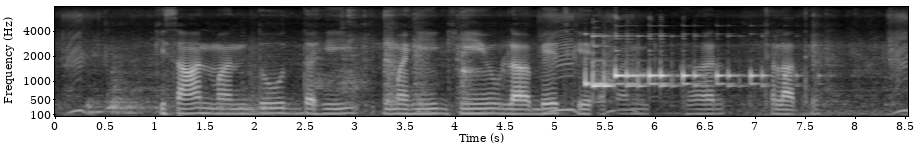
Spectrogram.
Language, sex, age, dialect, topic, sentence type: Chhattisgarhi, female, 18-24, Central, agriculture, statement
